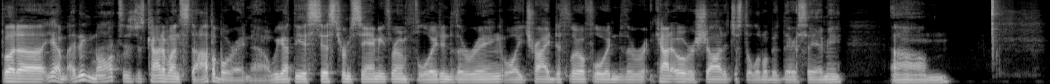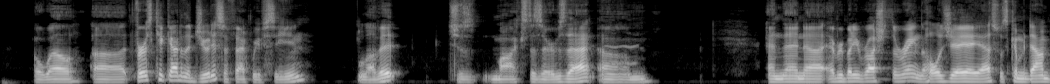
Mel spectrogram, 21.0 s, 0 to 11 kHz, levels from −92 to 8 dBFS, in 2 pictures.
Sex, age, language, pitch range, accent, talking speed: male, 20-39, English, 100-120 Hz, American, 215 wpm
